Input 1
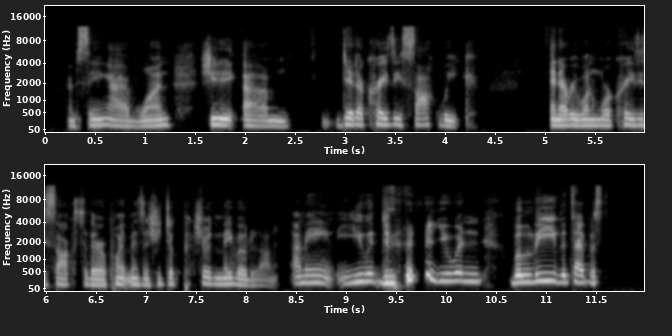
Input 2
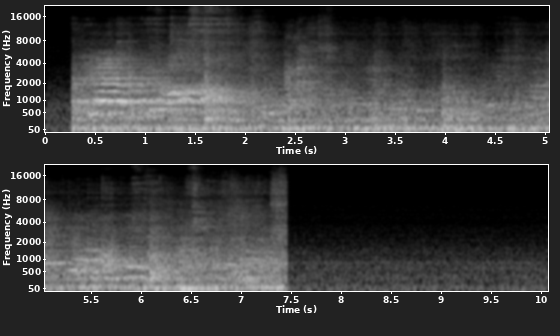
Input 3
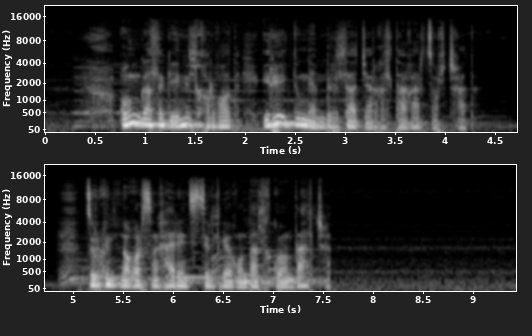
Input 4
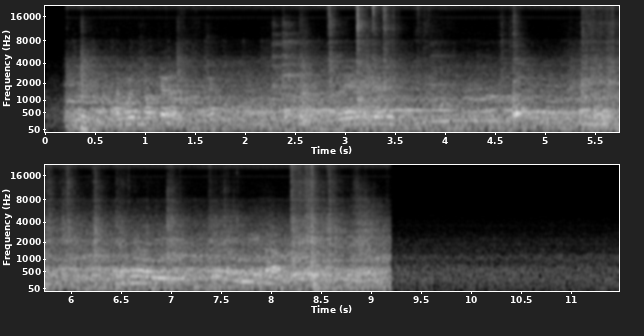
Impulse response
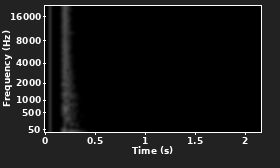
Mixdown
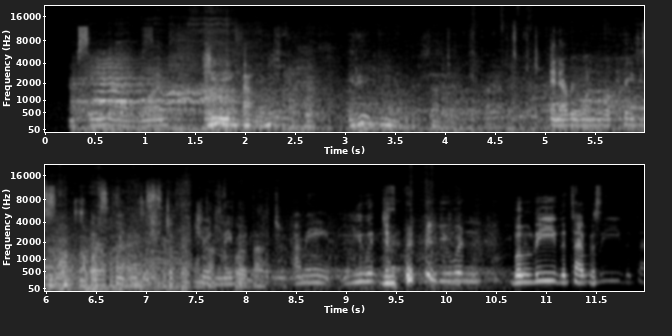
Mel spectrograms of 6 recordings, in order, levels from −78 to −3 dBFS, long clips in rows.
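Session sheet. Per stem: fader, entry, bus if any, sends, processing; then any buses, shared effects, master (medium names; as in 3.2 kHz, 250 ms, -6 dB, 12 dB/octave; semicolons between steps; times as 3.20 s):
-2.0 dB, 0.00 s, muted 2.08–4.55 s, no send, echo send -17 dB, none
-6.0 dB, 0.00 s, no send, no echo send, vibrato 6.5 Hz 25 cents
-6.5 dB, 0.85 s, no send, no echo send, none
-11.5 dB, 1.45 s, no send, no echo send, rotary cabinet horn 5.5 Hz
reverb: none
echo: feedback delay 649 ms, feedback 32%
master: bass shelf 160 Hz -5 dB; upward expansion 1.5:1, over -45 dBFS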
